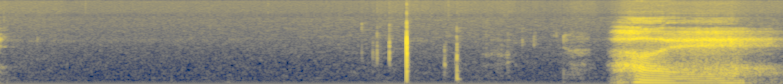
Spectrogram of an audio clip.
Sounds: Sigh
